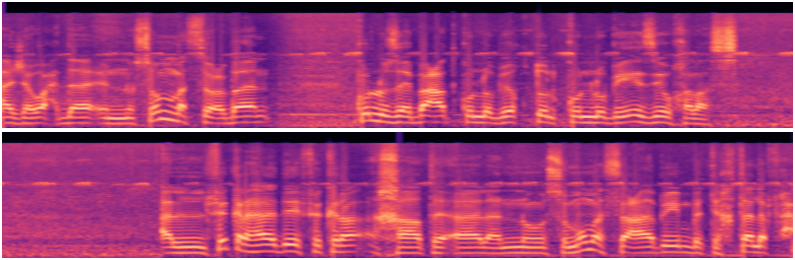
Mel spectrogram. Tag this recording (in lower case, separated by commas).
outside, rural or natural, animal, speech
